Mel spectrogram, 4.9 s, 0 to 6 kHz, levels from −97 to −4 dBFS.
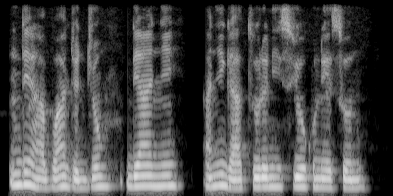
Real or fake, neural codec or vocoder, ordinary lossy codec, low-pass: real; none; none; 5.4 kHz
